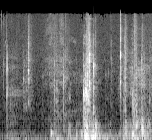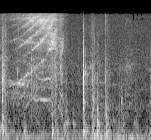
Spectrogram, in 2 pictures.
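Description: Motorhome entry door being opened and stepped through, with footsteps down the entry step: a string of knocks and thumps, the loudest a heavy thump about two seconds in. A burst of high chirping sounds in the background around the middle.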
